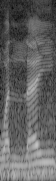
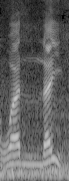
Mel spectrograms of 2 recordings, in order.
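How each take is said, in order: First: The doubled l is said softly and smoothly. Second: The doubled l is said with a sudden jolt. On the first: The speaker calls it right. "cukup lembut saja" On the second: The speaker calls it wrong. "apalagi dikejutkan"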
